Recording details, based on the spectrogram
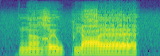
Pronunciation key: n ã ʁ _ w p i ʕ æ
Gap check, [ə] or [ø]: ø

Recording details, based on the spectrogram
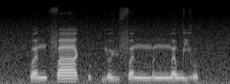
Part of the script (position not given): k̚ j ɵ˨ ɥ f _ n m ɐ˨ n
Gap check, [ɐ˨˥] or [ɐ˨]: ɐ˨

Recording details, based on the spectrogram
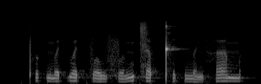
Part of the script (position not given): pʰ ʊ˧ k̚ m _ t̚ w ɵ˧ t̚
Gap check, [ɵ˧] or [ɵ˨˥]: ɵ˨˥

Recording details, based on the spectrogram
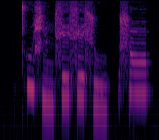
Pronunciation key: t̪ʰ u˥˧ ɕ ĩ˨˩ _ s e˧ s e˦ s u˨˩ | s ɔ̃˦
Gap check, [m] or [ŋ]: m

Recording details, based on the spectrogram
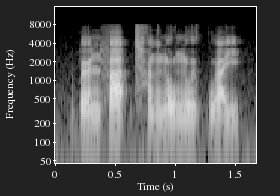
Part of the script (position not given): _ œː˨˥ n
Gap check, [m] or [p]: p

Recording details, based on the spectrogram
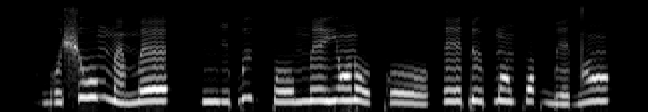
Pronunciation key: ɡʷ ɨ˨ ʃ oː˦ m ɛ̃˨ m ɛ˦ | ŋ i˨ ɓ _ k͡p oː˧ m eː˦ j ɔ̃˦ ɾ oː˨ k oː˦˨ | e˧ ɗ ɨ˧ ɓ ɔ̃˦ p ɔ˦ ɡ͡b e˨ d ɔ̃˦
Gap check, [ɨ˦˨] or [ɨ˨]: ɨ˦˨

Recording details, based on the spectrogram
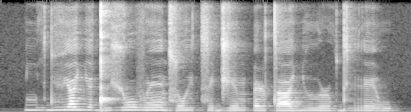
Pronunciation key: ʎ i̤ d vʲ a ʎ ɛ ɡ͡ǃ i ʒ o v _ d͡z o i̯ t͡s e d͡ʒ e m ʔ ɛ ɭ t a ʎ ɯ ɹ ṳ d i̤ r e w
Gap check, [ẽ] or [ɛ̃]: ẽ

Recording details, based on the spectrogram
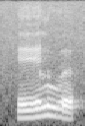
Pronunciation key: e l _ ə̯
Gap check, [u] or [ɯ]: u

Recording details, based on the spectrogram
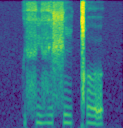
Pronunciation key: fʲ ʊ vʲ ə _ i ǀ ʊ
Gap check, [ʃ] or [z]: ʃ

